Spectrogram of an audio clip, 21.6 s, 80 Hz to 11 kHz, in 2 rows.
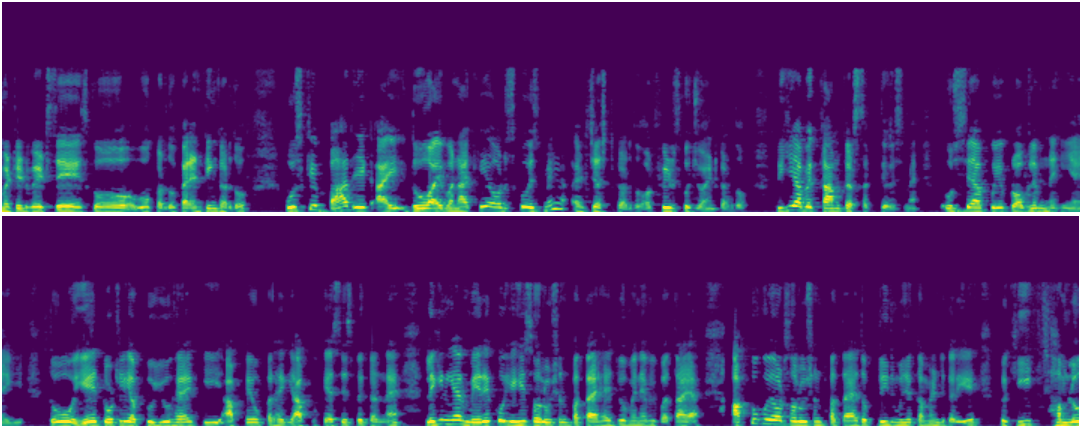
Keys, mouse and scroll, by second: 7.4-9.1 scroll down 3, 9.1-10.0 scroll up 9, 10.0-11.3 scroll down 12, 12.0-12.8 shift+middle drag, 12.8 scroll up 5, 13.7-14.2 shift+middle drag, 14.2 shift+scroll down 1, 14.4-14.9 scroll up 3, 14.9-15.7 scroll down 2, 15.8 KP_1, 17.0-17.5 scroll up 2, 17.5-18.4 shift+middle drag, 18.4-18.9 scroll up 3, 19.1-21.5 shift+middle drag.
